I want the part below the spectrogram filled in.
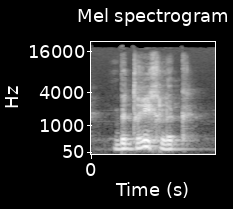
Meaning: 1. deceitful (regarding one's character) 2. fraudulent (regarding one's practices) 3. deceptive (regarding one's looks) 4. fallacious
- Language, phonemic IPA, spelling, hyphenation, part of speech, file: Dutch, /bəˈdrix.lək/, bedrieglijk, be‧drieg‧lijk, adjective, Nl-bedrieglijk.ogg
